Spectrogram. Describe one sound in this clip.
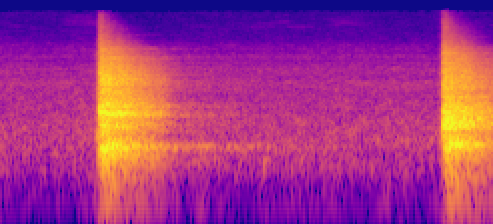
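A hand drum is struck with sharp, ringing beats in a large echoing hall.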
